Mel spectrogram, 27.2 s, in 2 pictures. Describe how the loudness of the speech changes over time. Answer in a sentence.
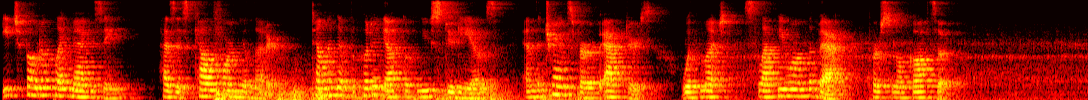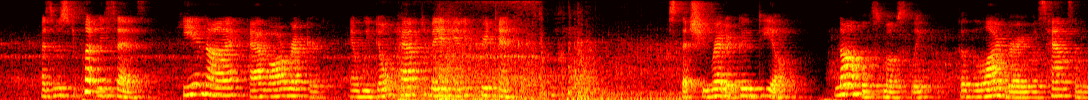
The loudness of the speech stays about the same.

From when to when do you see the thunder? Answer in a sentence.
You can hear the thunder from 2.5 to 7.5 s and from 18.6 to 20.4 s.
